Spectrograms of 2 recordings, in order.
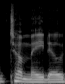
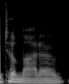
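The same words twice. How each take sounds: First: Tomato with a long A, to-MAY-to; tomato said as to-MAY-toe; tomayto. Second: Tomato with a broad A, to-MAH-to; tomato said as to-MAH-toe; tomahto. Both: Shown as a demonstration. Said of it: "you know, like".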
